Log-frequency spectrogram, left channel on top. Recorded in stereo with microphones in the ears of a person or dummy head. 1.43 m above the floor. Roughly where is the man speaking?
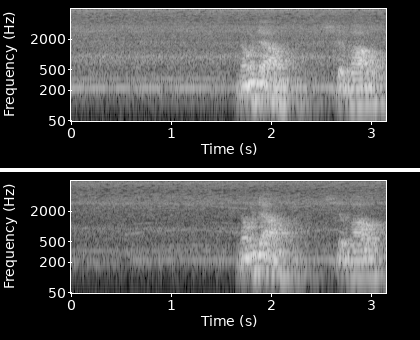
Centre.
